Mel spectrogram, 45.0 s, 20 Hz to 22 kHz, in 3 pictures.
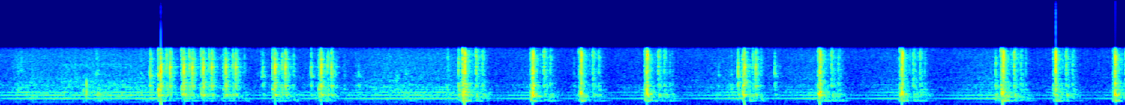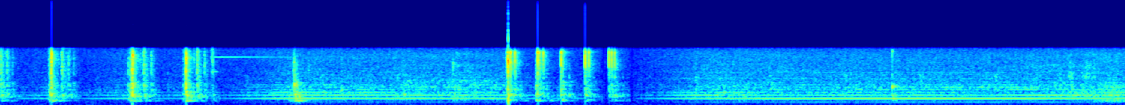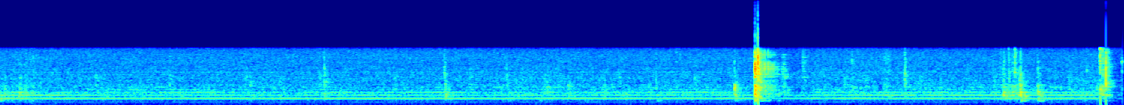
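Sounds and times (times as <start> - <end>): steady electrical hum: 0.0 - 44.9
typewriter clacking: 2.0 - 4.6, 6.0 - 9.0, 13.3 - 16.1, 16.8 - 17.9
typewriter bell ring: 17.8 - 18.7.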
